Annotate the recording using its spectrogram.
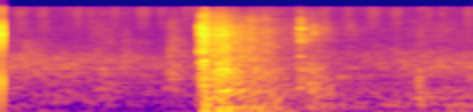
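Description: A glass door thuds shut.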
